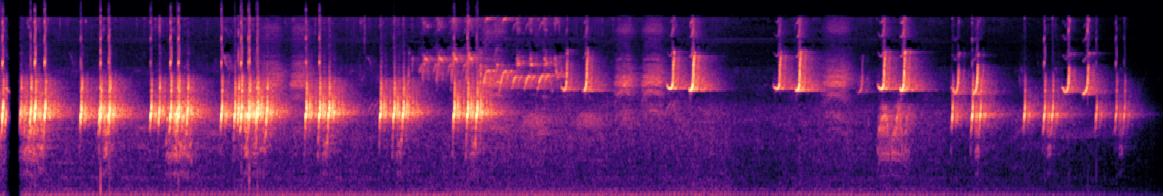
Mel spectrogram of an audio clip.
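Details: Common quail call used for hunting: loud clipped bursts of rapid notes repeat about once a second. Later they give way to thin, high, rising whistles, with the bursts returning intermittently.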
